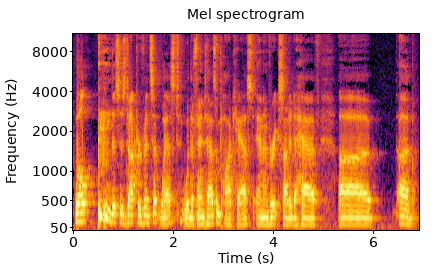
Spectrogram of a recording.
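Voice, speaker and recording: A man's voice: fairly low pitch, fairly even intonation, unhurried, a little mellow, echoey room. A man from Florida with a Florida drawl, hosting a podcast interview. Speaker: podcast host.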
